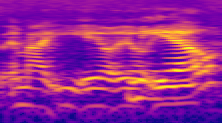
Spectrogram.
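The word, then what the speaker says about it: Mielle: I think I say that name wrong all the time, but it's M-I-E-L-L-E.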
